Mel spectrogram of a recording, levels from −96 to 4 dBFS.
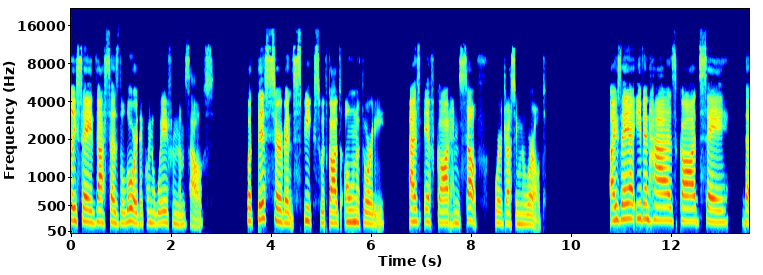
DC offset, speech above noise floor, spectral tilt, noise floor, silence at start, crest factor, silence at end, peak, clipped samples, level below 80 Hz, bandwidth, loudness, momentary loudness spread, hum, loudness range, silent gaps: under 0.1%; over 71 dB; -3 dB/octave; under -90 dBFS; 0 s; 18 dB; 0 s; -2 dBFS; under 0.1%; -70 dBFS; 15 kHz; -18 LUFS; 12 LU; none; 5 LU; 2.90-3.51 s, 6.27-6.75 s, 7.01-7.05 s, 8.34-8.47 s, 9.51-10.76 s, 12.13-12.17 s, 13.18-13.42 s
